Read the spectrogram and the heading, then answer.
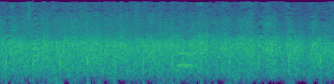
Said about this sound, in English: But first of all, I want to give you a round of applause and thank you so much. Thanks.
